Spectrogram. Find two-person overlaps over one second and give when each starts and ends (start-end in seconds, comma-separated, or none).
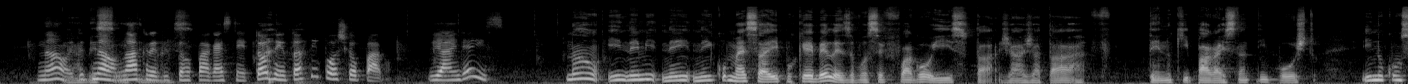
0.6-2.0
